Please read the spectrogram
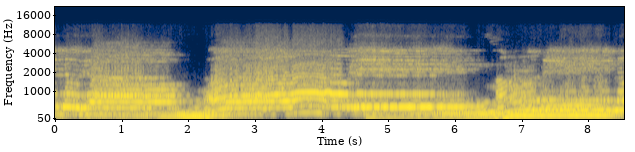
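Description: A woman's voice singing a slow worship song in long, held phrases, each new phrase sliding up into its note (about two and a half seconds in and again near the end), over a sustained low keyboard accompaniment.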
